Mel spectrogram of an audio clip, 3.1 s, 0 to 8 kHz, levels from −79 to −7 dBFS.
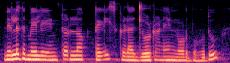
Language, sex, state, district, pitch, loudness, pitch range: Kannada, female, Karnataka, Bangalore, 180 Hz, -18 LUFS, 160-195 Hz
